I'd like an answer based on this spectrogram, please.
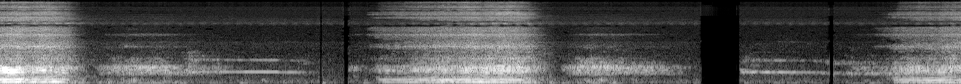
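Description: Loud, rough snoring breaths roughly every four seconds, with quieter airflow between them; heavy snoring during sleep.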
